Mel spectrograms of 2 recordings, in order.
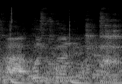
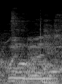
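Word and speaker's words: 馄饨: It's actually related to a word that's pronounced differently in China, but it's huntun or hundun, and people in China eat almost exactly the same thing.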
